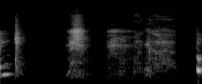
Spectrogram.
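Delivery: very slow, breathed-out amazement; awestruck whisper. Acted. Girl amazed that Derek can sing, awestruck whisper. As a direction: whisper it long and slow, as if stunned. Acts swooning at Derek singing.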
